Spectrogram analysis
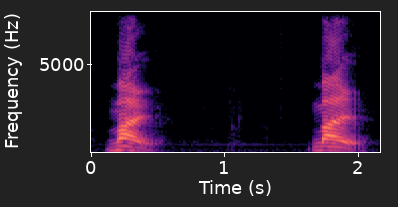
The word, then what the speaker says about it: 말: Remember, do not release the air. 말.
